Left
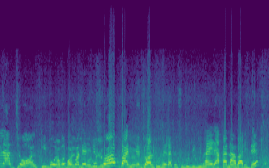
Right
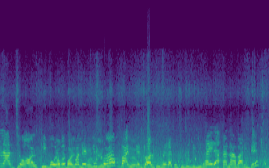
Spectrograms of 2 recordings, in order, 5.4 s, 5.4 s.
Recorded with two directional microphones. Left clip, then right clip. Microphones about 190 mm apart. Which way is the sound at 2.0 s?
65° left (ahead or behind).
